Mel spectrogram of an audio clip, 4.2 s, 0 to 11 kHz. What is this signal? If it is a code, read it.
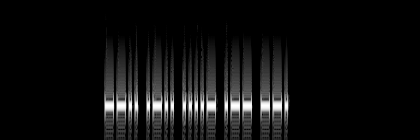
Morse code, heard as a keyed tone, about 40 wpm, 700 Hz. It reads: ZL4WG
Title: DXCC-100 Call Signs - 5 Characters - Repeated 3x - 40wpm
